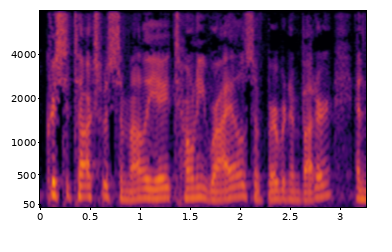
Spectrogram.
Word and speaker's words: Rials: restaurante lombardo and tony riles and that is the proper pronunciation of your name it is thanks from bourbon and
